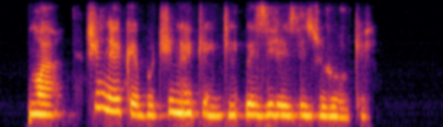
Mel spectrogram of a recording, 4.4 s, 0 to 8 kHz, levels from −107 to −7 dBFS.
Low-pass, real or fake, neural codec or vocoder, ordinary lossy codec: 7.2 kHz; fake; codec, 24 kHz, 1.5 kbps, HILCodec; Opus, 24 kbps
